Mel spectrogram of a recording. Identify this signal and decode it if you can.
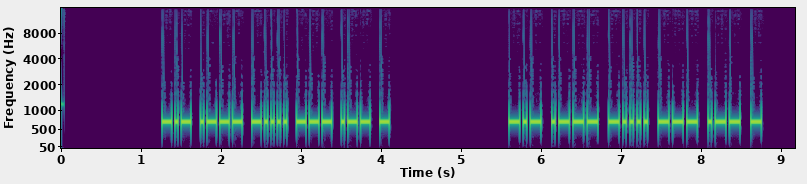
Morse code, heard as a keyed tone, about 28 wpm, 700 Hz. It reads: KJ6OWT KJ6OWT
